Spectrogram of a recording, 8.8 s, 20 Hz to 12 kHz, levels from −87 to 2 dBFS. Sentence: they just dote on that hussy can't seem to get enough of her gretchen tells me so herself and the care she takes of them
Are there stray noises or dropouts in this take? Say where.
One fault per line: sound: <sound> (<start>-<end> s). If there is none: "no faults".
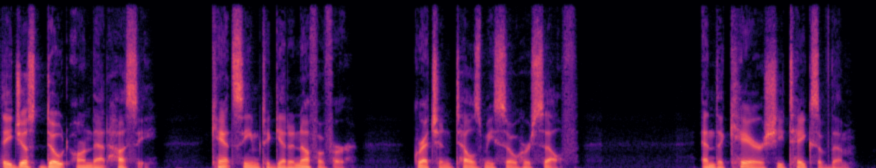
no faults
